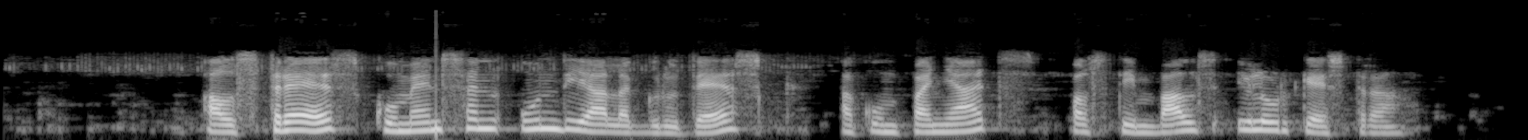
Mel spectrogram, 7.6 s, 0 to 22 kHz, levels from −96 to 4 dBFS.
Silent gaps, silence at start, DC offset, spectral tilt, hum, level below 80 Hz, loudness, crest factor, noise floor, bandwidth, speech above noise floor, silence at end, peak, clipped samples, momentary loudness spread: none; 1.05 s; under 0.1%; -8.5 dB/octave; none; -66 dBFS; -19 LUFS; 18 dB; -64 dBFS; 5.8 kHz; 45 dB; 0.6 s; -2 dBFS; under 0.1%; 12 LU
